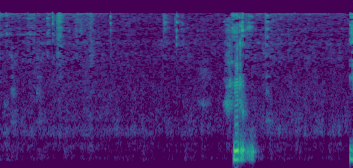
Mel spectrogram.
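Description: Near silence with a few faint ticks of metal knitting needles, then one short vocal sound about three seconds in.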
